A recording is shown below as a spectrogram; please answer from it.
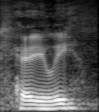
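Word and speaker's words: Kai'li: We'll have a quick look at the specs of that actually, because I'm not 100% sure on, I'm sure it's called Cayley. That's how you pronounce it.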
